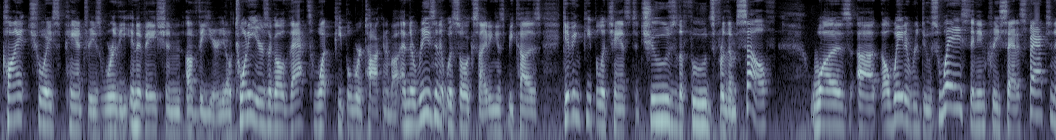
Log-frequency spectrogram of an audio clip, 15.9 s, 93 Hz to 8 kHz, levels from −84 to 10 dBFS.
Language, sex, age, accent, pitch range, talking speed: English, male, 30-49, American, 125-205 Hz, 185 wpm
